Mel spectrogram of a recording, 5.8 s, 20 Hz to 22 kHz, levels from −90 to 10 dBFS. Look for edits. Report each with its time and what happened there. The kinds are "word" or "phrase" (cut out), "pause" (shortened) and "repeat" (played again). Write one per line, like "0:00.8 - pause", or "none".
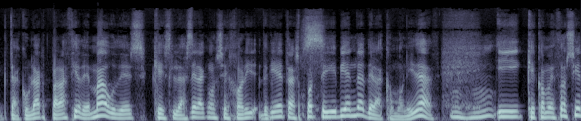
0:01.9 - word
0:02.7 - word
